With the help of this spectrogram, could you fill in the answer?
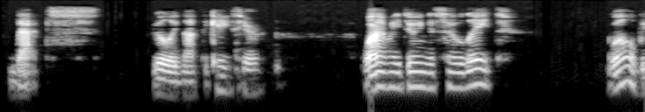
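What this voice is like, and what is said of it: Usual voice. Nothing is said of it.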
